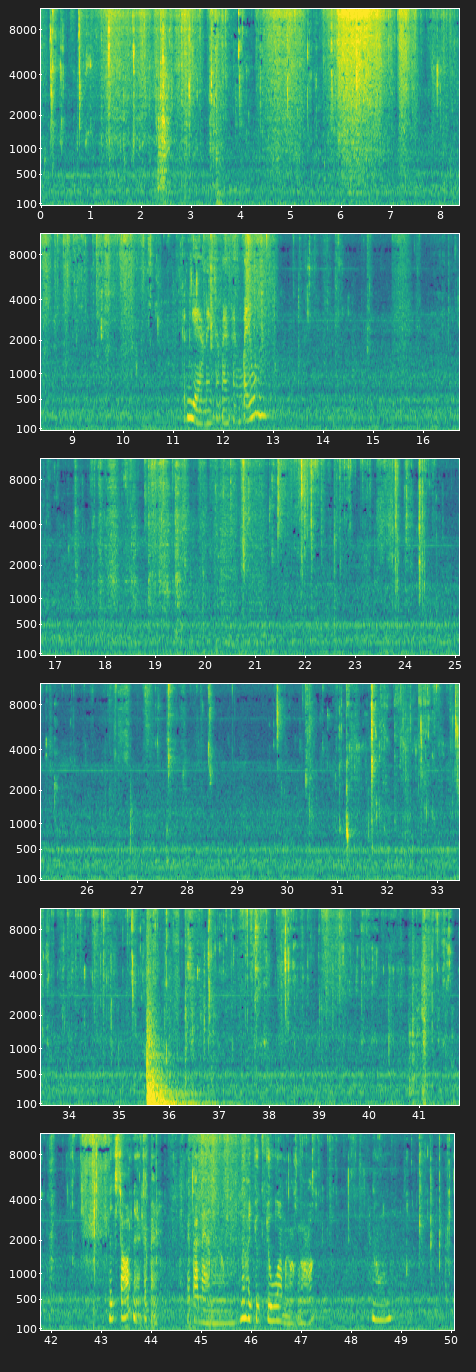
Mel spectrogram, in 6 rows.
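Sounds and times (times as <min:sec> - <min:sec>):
person chewing crispy chicken: 0:00.0 - 0:11.2, 0:13.0 - 0:35.5, 0:36.6 - 0:43.2, 0:47.1 - 0:50.0
loud thump: 0:35.5 - 0:37.4.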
